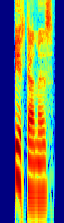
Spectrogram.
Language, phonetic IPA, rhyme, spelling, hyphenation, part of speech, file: Hungarian, [ˈeːrtɛlmɛz], -ɛz, értelmez, ér‧tel‧mez, verb, Hu-értelmez.ogg
- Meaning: to construe (to interpret or explain the meaning of something)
